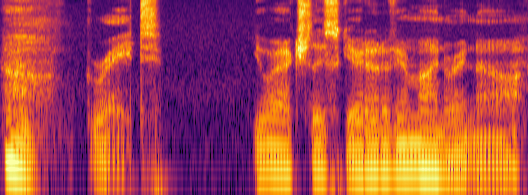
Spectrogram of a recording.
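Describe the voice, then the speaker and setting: A man playing an arrogant, teasing, centuries-old vampire king in an intimate audio roleplay, casual and sardonic, with a low, gravelly voice. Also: fairly even intonation, normal speed. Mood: impatient, teasing. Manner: casual, sardonic, swearing, coaxing his prey.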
